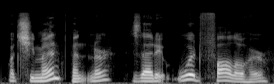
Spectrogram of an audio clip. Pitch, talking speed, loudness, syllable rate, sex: 165 Hz, 220 wpm, -17 LUFS, 4.9 syllables/s, male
